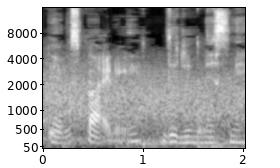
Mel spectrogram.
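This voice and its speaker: A woman's voice: sits low, fairly even intonation, unhurried, very noisy. An actress playing a teasing young female cat burglar turned agent, playful and confident, with an American accent, in a video game. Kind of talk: video game cutscene acting.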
